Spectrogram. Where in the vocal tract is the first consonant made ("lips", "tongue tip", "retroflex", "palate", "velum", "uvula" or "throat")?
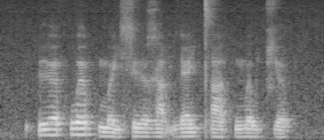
throat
